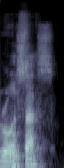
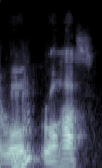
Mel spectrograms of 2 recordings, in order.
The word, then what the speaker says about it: Rosas: How do you say his last name? You said it right. Raul Rosas. Rosas, right? Rosas, right? I keep saying Rojas because that's like what's familiar to my tongue, Rojas.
